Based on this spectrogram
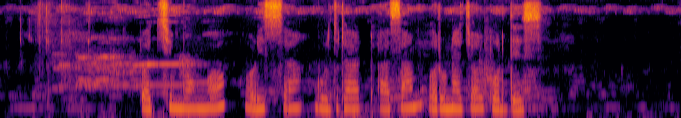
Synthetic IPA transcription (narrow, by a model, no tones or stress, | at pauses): pɔt͡ʃimbɔŋɡɔ | oɽisaɡud͡ʒɾaʈ̪asamoɾunat͡ʃɔlpɔɾd̪es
